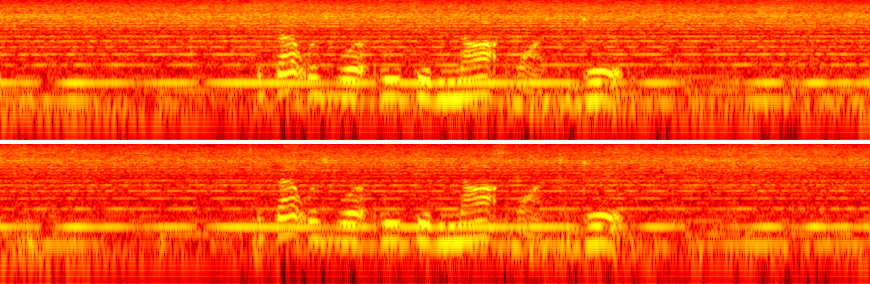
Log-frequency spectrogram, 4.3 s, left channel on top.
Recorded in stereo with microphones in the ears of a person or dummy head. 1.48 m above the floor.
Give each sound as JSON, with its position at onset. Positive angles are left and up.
{"t": 0.0, "sound": "a drone", "side_deg": 15}
{"t": 1.3, "sound": "a woman speaking", "side_deg": 25}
